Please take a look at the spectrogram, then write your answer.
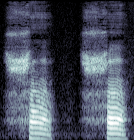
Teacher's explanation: It's a sharp burst of air from the middle of your throat.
